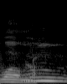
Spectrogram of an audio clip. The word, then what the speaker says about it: womb: I love how he actually pronounced the B in womb. – Roomba. – Like Roomba. – Like a Roomba.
